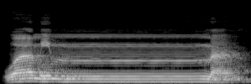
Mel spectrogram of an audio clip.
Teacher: Giliran mim bertasydid tidak hanya ditekan tapi dengan dengungan.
